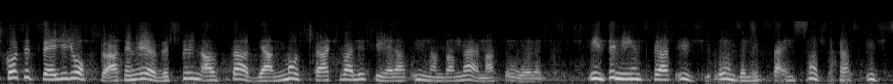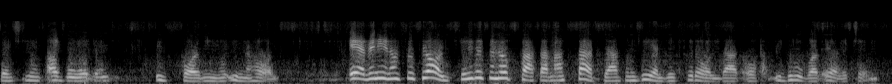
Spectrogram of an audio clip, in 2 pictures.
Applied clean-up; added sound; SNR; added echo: neural separator model SepFormer DNS4.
